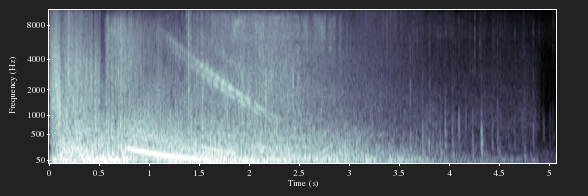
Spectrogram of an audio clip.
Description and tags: large alien structure exploding.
